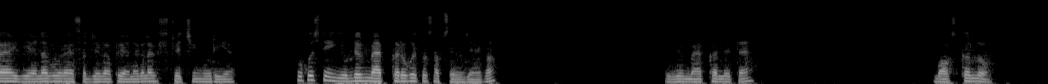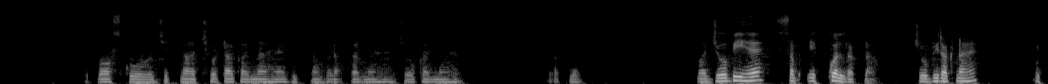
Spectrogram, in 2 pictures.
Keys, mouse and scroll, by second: 1.4 click, 2.0 middle click, 2.6 middle click, 3.8 click, 4.9 click, 6.2 h, 7.4 click, 8.7 click, 9.5 middle click, 9.8 alt+middle click, 11.8 click, 13.8-15.6 drag, 16.4 click, 19.3 click.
